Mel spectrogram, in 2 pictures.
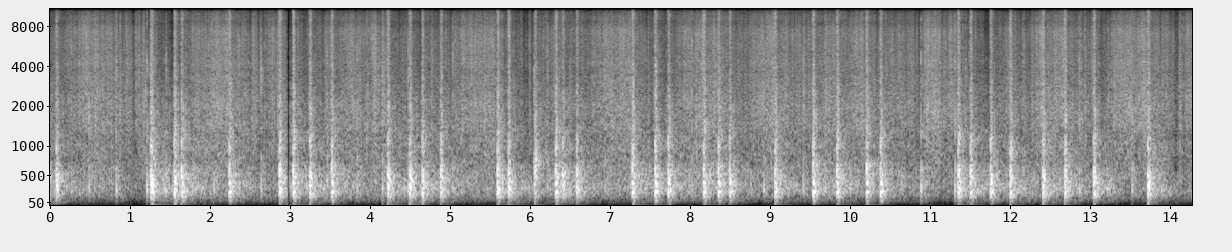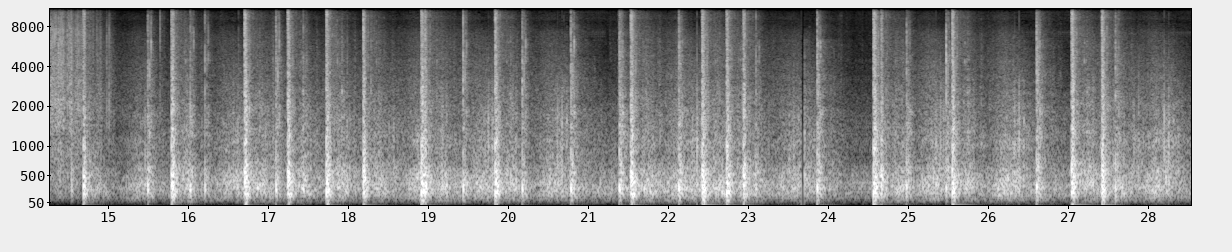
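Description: Fireworks display: aerial shells and crackling stars going off in a dense, rapid string of bangs and crackles with no break.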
